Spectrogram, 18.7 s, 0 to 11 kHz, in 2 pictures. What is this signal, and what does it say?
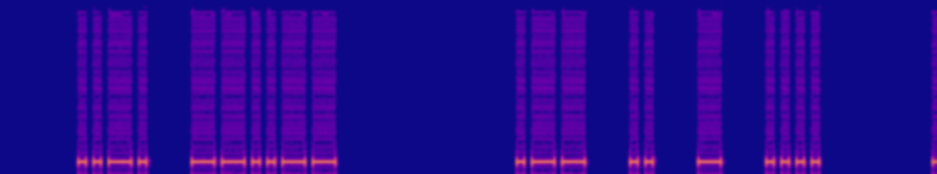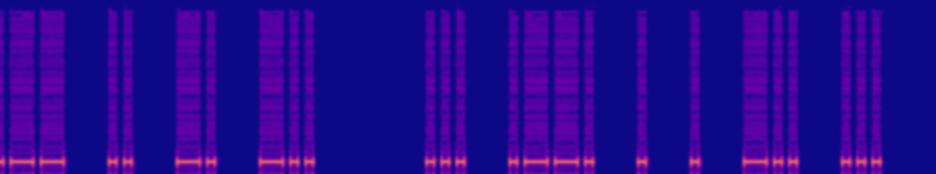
Morse code, heard as a keyed tone, about 16 wpm, spaced as for 11 wpm, 800 Hz. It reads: F, WITH WIND SPEEDS
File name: CW Code Groups @10WPM / Weather Sets / Weather 4 24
